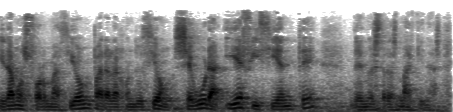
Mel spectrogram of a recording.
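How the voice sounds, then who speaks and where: With audible room echo around him, a man talks at a fairly quick pace, his fairly low voice showing ordinary pitch variation. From Spain, Castile and León (León). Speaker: company CEO. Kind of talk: interview.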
